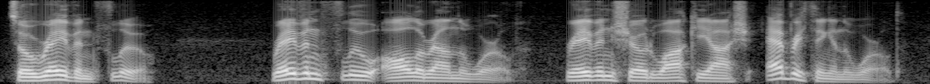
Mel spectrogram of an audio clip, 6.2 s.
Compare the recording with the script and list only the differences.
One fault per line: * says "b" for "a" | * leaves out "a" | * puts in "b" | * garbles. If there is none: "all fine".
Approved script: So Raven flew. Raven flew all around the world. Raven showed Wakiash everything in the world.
all fine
